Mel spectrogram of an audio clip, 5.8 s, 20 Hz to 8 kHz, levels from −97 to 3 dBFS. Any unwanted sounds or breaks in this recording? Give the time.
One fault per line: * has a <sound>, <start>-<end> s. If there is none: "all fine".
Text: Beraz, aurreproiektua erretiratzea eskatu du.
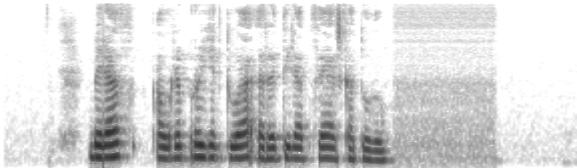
all fine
